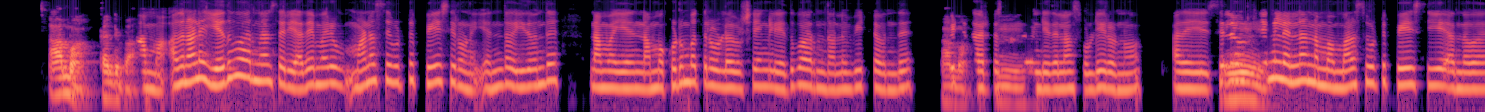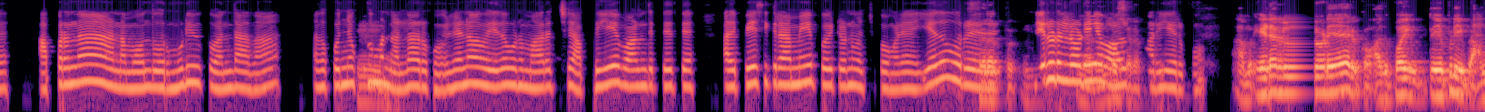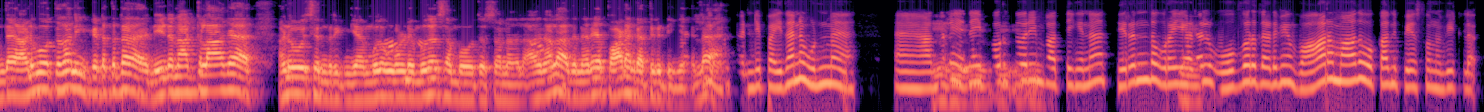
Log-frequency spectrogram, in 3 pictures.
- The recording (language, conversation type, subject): Tamil, podcast, வீட்டில் திறந்த உரையாடலை எப்படித் தொடங்குவீர்கள்?
- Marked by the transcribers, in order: tapping; static; other noise; distorted speech; mechanical hum; other background noise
